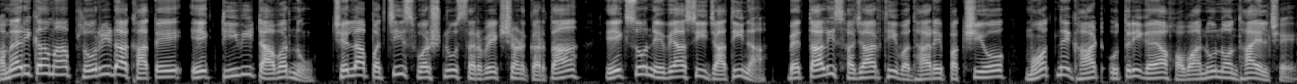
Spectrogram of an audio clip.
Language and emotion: Gujarati, neutral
